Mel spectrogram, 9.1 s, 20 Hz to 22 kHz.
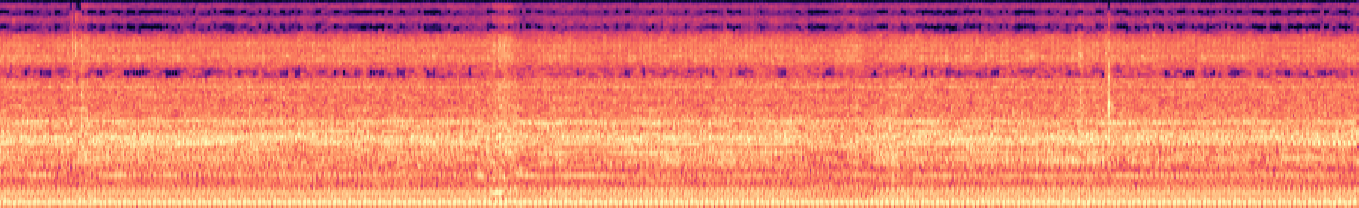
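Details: Honda GX160 SplitFire wood splitter after carb clean and oil change for bogging and stalling; steady single-cylinder drone sags only briefly as splitter loads and recovers at once, engine running cleanly under load.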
